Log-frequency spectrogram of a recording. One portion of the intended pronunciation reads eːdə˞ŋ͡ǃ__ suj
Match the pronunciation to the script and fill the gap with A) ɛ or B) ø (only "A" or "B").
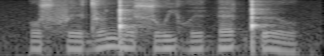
B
